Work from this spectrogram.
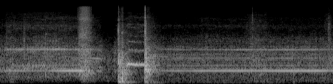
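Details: Steady high squeal over the whirr of a small electric heater's fan, run in a cold workshop, with a brief handling clatter midway; the heater fan squeaks. Owner plans to blow it out with compressed air; cause not confirmed.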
